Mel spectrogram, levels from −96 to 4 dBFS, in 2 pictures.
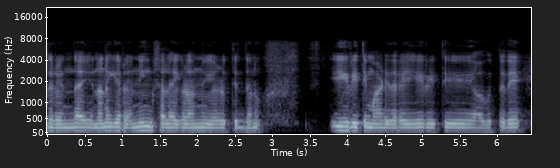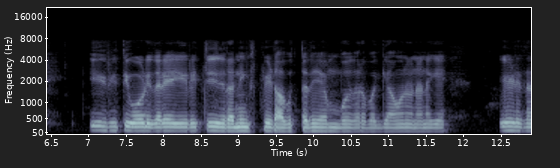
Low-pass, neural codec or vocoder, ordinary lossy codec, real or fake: none; none; none; real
